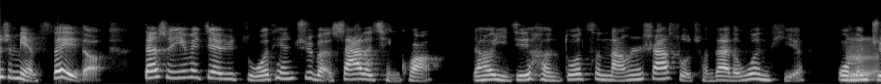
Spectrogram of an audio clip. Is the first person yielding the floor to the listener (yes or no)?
no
